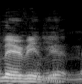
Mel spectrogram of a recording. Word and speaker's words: Merovingian: And they meet the Merovingian. Did I say that right? – I believe so. The Merovingian, yeah. – The Merovingian.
